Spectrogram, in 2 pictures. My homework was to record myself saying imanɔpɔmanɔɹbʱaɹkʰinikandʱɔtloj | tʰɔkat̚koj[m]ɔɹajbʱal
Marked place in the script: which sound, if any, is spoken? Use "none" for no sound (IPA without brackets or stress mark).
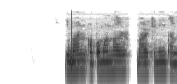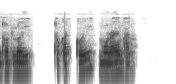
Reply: m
